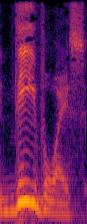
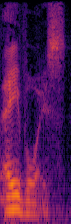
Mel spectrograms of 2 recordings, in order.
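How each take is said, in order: First: "the voice" with the stressed; wrong version, stressing "the". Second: "a voice" with "a" stressed and said as "ay"; corrected version, stressing "a". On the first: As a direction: lean on the word "the" as the wrong reading. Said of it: "so it shouldn't be". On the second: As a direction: land on "a" as the right reading. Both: Shown as a demonstration.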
